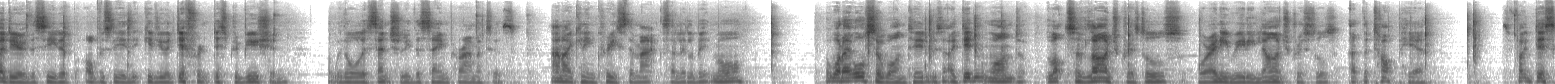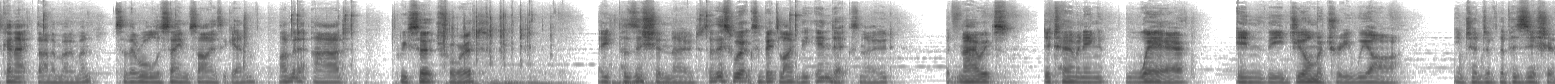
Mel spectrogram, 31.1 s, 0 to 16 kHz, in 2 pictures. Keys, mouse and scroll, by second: 0.6 middle click, 2.8 click, 7.7 middle click, 8.1-8.6 scroll down 1, 8.6 shift+middle click, 10.0 middle click, 14.6 shift+middle click, 15.0 click, 18.4 click, 20.2-20.8 typing, 22.5 click.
